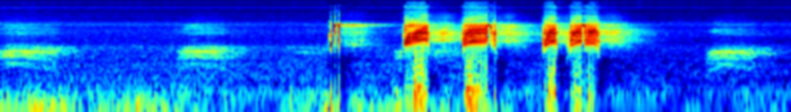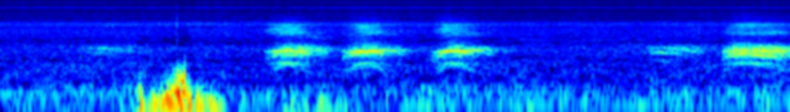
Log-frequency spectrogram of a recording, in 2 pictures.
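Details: Black francolin at Khushab delivers one loud series of four to five harsh, scratchy bursts in about two seconds, amid fainter repeated chirping notes from other birds and a brief low thump.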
